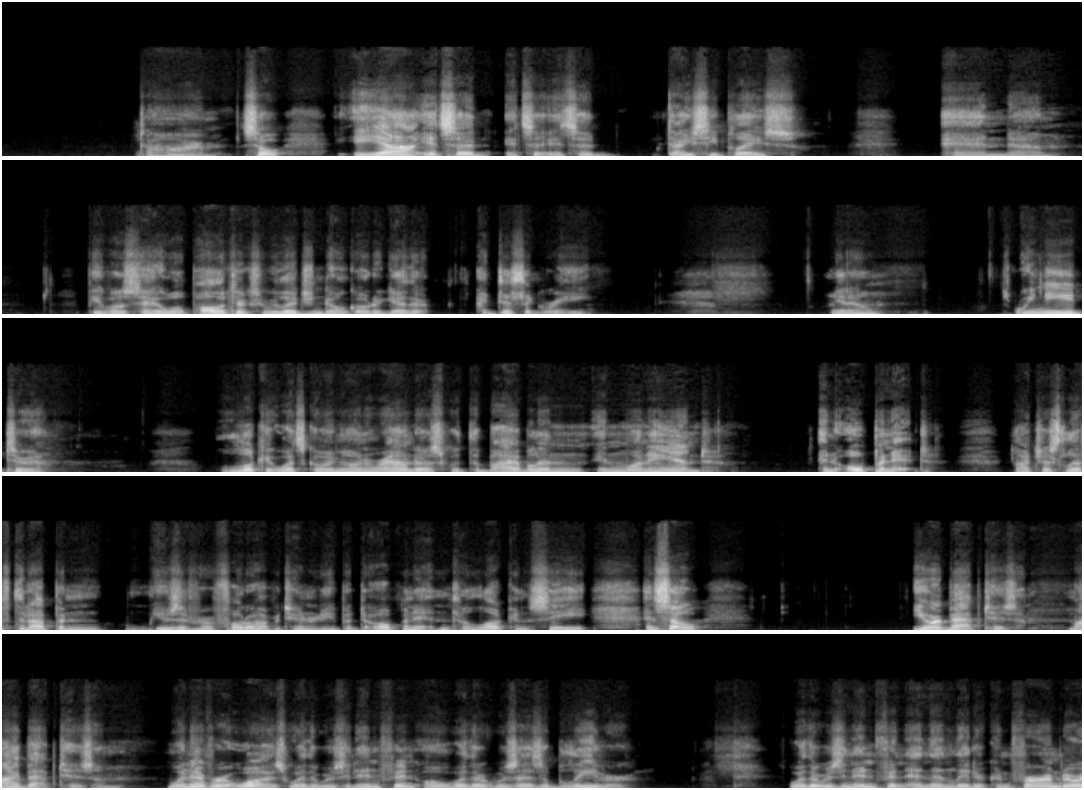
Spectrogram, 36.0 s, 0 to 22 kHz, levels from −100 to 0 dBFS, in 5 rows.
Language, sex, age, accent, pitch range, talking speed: English, male, 60-79, American, 100-150 Hz, 165 wpm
